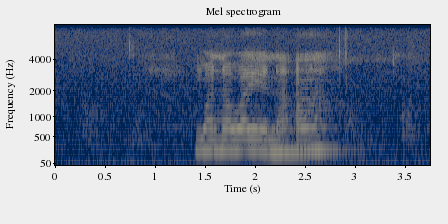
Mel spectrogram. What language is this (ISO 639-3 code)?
tso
